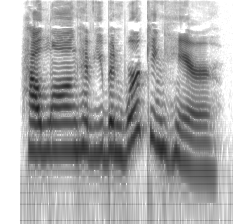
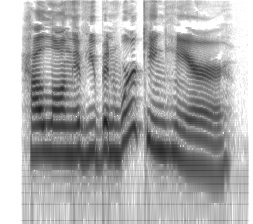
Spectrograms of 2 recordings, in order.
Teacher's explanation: The fall in pitch at the end signals that the question is finished so the other person can respond. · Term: falling intonation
